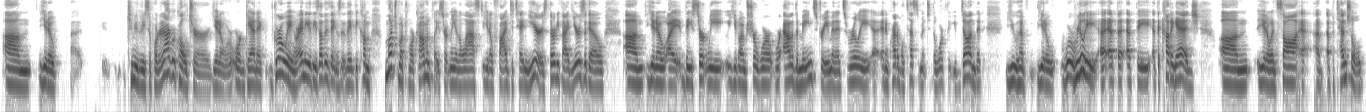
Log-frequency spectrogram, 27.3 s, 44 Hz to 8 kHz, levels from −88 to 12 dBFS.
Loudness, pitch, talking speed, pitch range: -22 LUFS, 170 Hz, 200 wpm, 160-200 Hz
